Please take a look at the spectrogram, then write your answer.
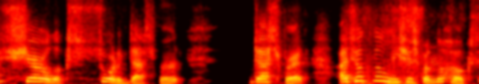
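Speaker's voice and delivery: usual speaking voice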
